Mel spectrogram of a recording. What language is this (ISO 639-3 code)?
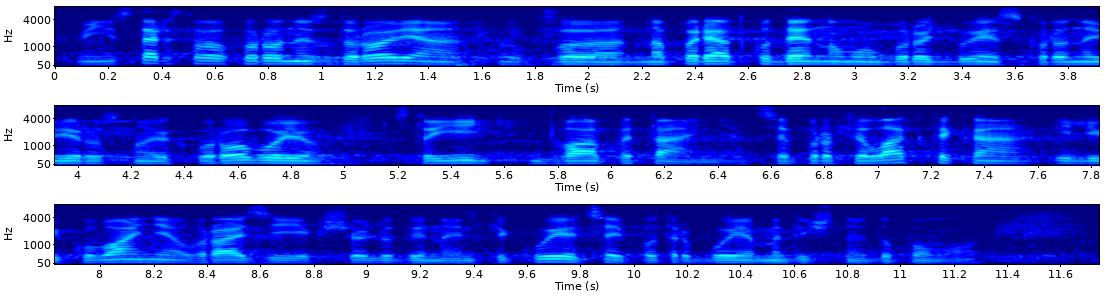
ukr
